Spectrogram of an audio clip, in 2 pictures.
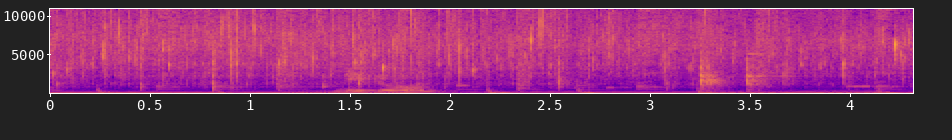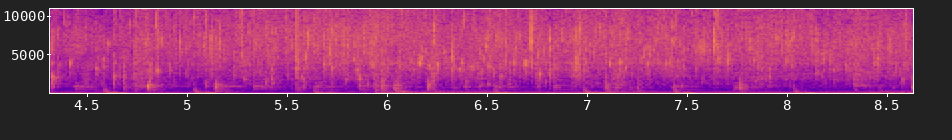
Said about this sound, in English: on low flame, and now I'm going to add ginger and garlic to it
